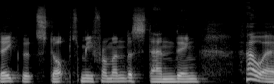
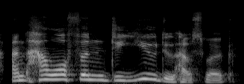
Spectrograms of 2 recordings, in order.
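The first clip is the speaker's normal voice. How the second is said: ordinary talk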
